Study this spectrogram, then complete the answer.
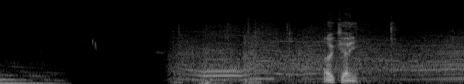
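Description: A Formula 1 car in the game F1 2019 roars into a steady engine drone after a brief silence, with a couple of sharper revving bursts near the end and a voice speaking briefly at the start.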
